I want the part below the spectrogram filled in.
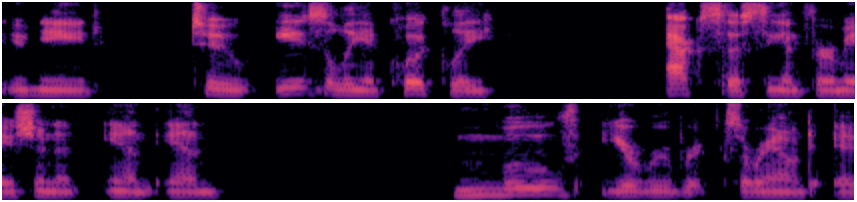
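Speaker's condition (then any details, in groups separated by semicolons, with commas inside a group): No condition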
